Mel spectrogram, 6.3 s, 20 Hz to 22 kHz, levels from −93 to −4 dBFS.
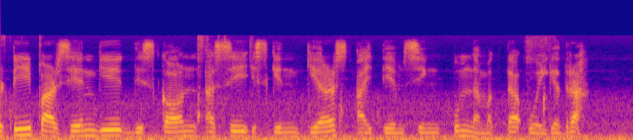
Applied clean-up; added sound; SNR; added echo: none; Splash, splatter; 6 dB; none.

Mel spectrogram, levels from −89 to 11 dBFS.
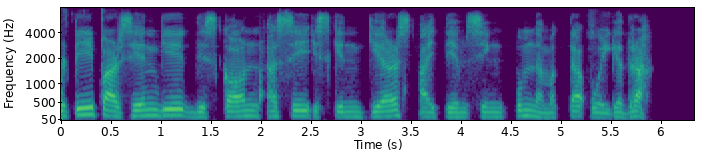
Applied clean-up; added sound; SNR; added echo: neural mask model Resemble Enhance denoiser.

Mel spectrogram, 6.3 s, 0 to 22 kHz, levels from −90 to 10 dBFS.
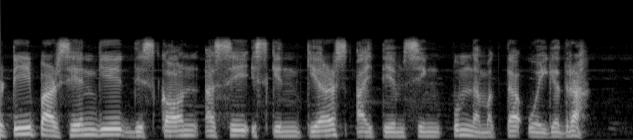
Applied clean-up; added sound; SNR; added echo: none; none; none; none.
